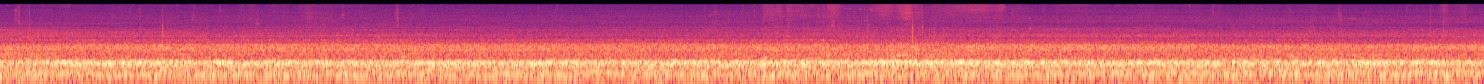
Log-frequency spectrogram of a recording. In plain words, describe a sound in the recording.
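A jet engine roars steadily from inside an airplane cabin.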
